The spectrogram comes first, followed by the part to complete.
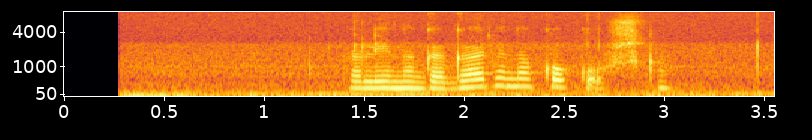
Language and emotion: Russian, neutral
